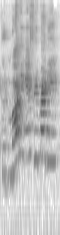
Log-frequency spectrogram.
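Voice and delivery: high, fast Good morning everybody; bright teacher greeting. Acted. Teacher greets students in a dialogue reading. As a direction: greet the class cheerfully. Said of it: "The teacher said".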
